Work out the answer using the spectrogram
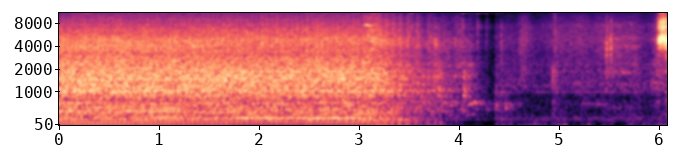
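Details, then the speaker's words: Self-propelled lawn mower just fitted with a new carburetor and a new spark plug gapped to 0.030 in, running old go-kart gas. Slow, lazy thudding idle well below normal before winding down; very low idle, governor spring not hooked back up. "weird to me I mean it runs good it just sounds like it's a really low idle that's odd"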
